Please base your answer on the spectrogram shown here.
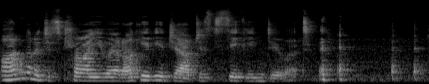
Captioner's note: laughs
